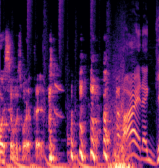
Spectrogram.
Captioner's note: laughing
